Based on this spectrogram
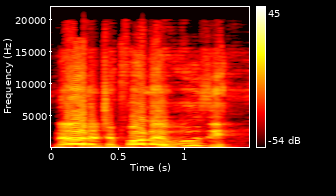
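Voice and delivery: high, loud nagging wife shout; shrill wife voice. Pretend. Cohost plays the Canadian fan's wife yelling from the background. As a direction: screech from the next room like an annoyed wife. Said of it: "his wife's in the background".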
